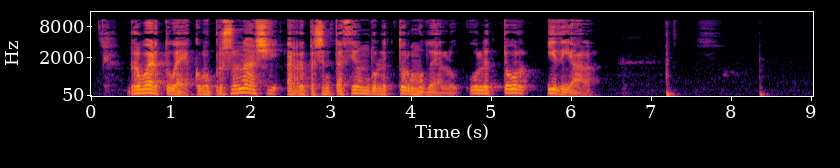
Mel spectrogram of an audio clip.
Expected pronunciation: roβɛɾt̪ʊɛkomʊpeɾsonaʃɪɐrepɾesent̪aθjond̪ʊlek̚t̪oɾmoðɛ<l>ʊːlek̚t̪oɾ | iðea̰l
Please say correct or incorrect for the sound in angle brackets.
correct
